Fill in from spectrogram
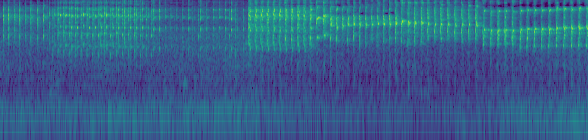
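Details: Lovebird ngekek, its long chatter as training material: bright, rattling high pulses that pause briefly, then resume louder and faster, shifting pitch in steps.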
